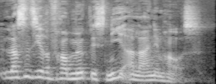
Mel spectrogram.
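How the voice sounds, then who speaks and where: An actor playing a courteous, cautious police inspector in a radio crime drama. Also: male voice, on the high side, expressive, a little fast, darkish tone, slightly rough. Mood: grave, cautioning.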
